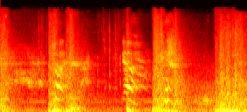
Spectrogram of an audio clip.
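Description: Bullets strike and ricochet off hard walls with sharp whining pings.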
